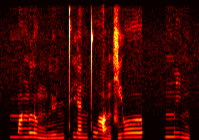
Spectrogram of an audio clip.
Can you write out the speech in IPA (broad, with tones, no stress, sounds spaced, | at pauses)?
m ɑ˥ ŋ l ʊ̰˨˩ ŋ l y˧˥ n t̪ʰ j ɛ˧˥ n t̪ w ɑ̰˨˩ ŋ ɕ j o˥ ʊ̯ | m i˥˩ ŋ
